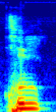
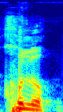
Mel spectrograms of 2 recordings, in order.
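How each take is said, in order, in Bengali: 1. শব্দটিতে ব্যঞ্জনের মাঝে একটিমাত্র স্বরধ্বনি আছে। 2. শব্দটিতে l-এর পরে দ্বিতীয় একটি স্বরধ্বনি আছে। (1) "খুলক না" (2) "লামের উপরে পেশ দিলে সেটার অর্থ হলো চরিত্র"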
